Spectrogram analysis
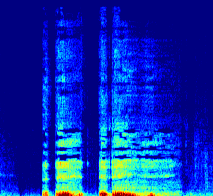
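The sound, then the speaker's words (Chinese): A storyteller's voice imitates a light cough twice, giving two soft, throaty bursts in close succession, alone with no other speech around them. “胡铁花轻轻地咳嗽了两声”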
